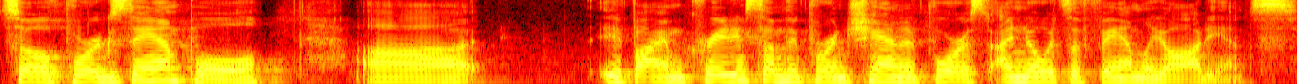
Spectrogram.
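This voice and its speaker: At a moderate pace, a woman with an American accent talks in a fairly low pitch with ordinary pitch variation. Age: 60s. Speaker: theme park co-director and musician. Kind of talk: interview conversation.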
